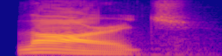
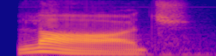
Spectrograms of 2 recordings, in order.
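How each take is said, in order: First: "Large" with the R sounded; American pronunciation. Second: "Large" with long "ah", silent R; British pronunciation. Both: Shown as a demonstration. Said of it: "And American English will be".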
